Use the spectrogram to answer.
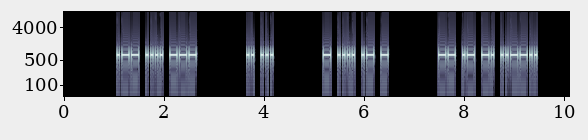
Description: Morse code, heard as a keyed tone, about 25 wpm, 700 Hz. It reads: WHO IS THAT MAN?
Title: 3x Word-Spacing - Sentences from Top 200 Words - 25wpm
